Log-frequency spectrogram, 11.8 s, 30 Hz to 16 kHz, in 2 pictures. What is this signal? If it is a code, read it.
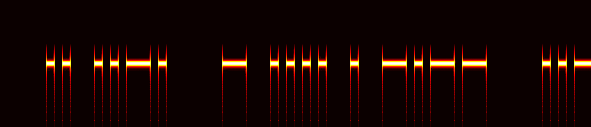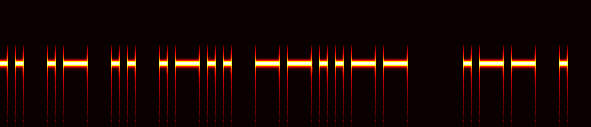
Morse code, heard as a keyed tone, about 15 wpm, 700 Hz. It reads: IF THEY FAIL, WE
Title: Sentences from Top 1100 Words 15wpm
